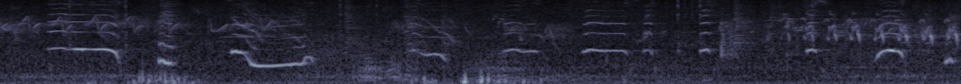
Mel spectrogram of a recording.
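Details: Siberian Husky puppies six weeks and four days old, a litter giving high whistled whines and squeaks, some rising then falling, overlapping in quick succession with soft scuffling.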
